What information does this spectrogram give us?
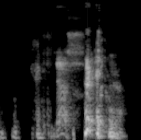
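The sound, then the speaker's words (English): Someone clears their throat, a few short grunting catches followed by two longer, rough, rasping coughs, with no talking around them. “Get the cough button going.”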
